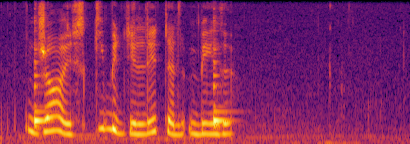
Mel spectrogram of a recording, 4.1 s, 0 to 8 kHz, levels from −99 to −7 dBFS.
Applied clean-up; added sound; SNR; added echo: none; Cowbell; 2 dB; none.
